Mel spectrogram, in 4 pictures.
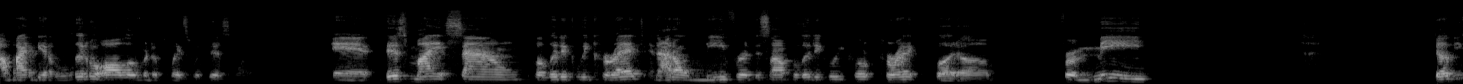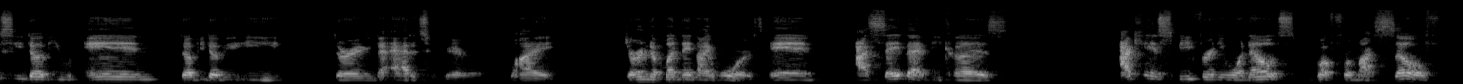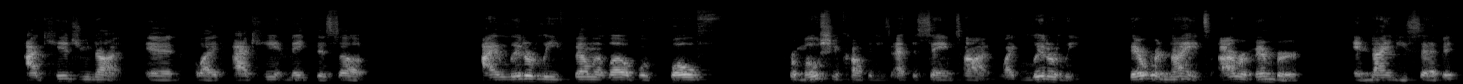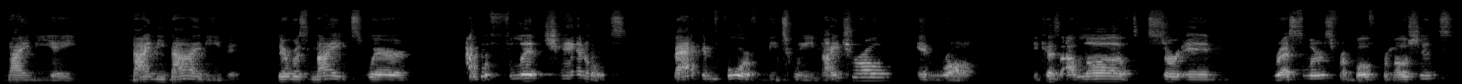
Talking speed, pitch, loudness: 120 wpm, 170 Hz, -31 LUFS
